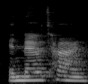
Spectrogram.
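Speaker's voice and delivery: usual speaking voice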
